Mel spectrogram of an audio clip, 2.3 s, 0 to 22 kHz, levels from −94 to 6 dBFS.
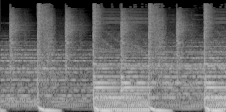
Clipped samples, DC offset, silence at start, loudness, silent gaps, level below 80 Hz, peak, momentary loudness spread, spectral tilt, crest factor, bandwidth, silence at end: under 0.1%; under 0.1%; 0 s; -18 LUFS; none; -22 dBFS; -2 dBFS; 6 LU; -4.5 dB/octave; 16 dB; 19.5 kHz; 0 s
